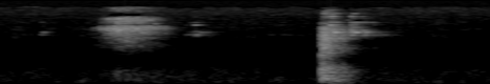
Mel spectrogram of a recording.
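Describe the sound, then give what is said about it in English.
Glasses clink together once in a toast, a sharp, bright knock that rings briefly, preceded by a softer airy shimmer, against a quiet, low background. “It's been a week. Cheers.”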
